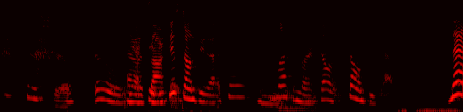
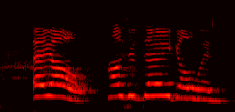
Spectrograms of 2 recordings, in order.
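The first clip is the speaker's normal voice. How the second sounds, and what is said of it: Sudden put-on accent. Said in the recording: “When did you get an accent?”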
